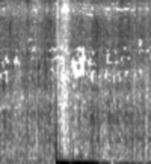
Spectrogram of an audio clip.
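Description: Green chillies sizzling in hot oil in an enamel pan, a steady frying hiss, with one sharp knock a little under a second in.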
